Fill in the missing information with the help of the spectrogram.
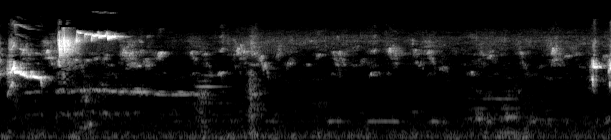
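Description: A song thrush opens with a loud burst of shrill, squeaky notes and a thin falling whistle, then softer twittering, before another sharp phrase at the end.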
